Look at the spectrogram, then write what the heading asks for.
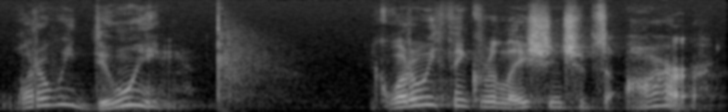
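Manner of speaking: high-pitched incredulous challenge; exasperated questioning. Acted. Acting out exasperated reaction to disapprovers.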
